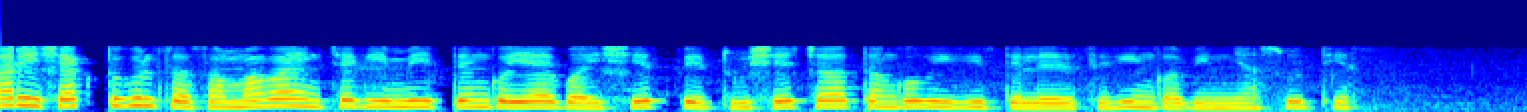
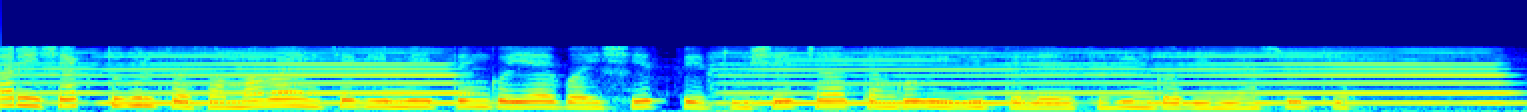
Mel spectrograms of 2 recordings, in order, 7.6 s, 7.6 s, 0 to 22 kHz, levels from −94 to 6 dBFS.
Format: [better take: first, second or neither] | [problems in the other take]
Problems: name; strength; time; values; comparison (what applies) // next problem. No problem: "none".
first | background sound (Bowed string instrument); 5 dB below the speech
